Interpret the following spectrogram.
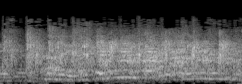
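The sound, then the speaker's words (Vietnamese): An audience breaks into steady, dense applause, a continuous wash of many hands clapping at an even loudness for a couple of seconds, with faint voices mixed underneath. “Vỗ tay lên đi.”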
